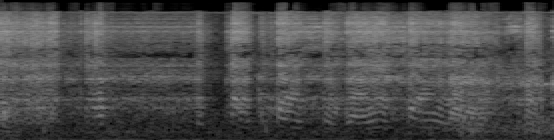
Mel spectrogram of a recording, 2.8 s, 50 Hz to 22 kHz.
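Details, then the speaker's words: Sony ICF-6800 radio out of its case on temporary speaker: harsh, buzzy, broken-up FM audio under hiss, AM noisy, no display or dial lights; distortion called classic sign of shorted or open output transistors, not confirmed. "We've got noise on AM broadcast, and we've got a very distorted signal on FM,"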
